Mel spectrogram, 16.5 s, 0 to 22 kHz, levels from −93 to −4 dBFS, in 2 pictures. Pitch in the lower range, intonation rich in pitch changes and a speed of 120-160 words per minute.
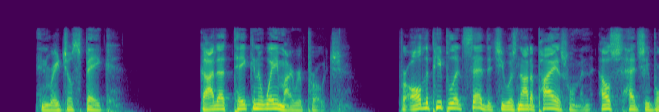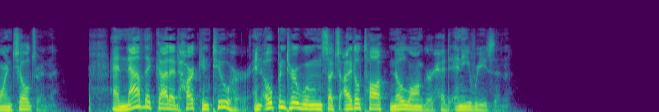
No: low, 120 Hz; wide, 5.9 semitones; average, 170 wpm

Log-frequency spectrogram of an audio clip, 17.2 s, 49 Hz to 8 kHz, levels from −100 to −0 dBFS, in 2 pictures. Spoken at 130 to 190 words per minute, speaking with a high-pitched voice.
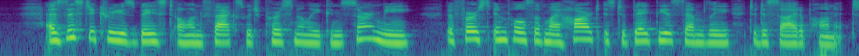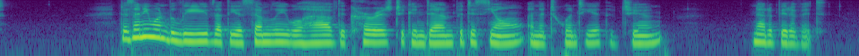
No: average, 175 wpm; medium, 175 Hz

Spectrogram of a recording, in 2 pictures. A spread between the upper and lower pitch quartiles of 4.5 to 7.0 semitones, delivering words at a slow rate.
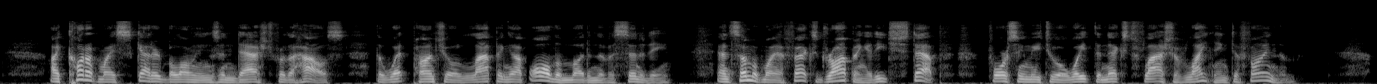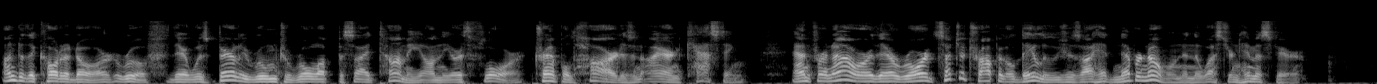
No: average, 5.3 semitones; average, 185 wpm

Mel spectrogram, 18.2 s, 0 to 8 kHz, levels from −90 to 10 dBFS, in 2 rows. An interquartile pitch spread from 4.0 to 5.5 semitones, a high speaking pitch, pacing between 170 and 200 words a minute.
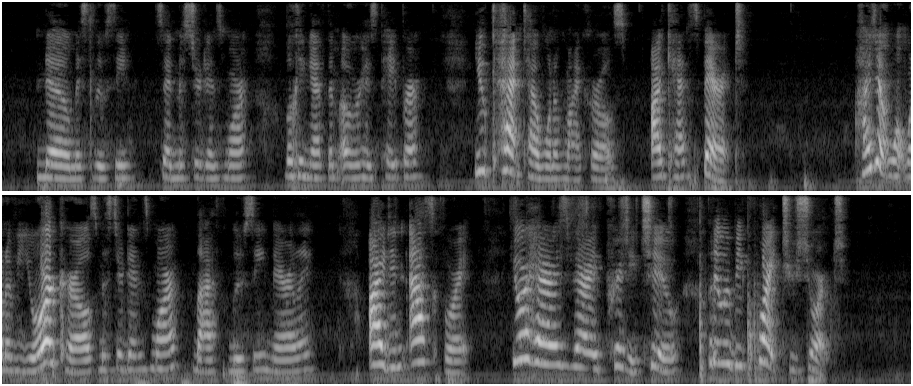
Yes: average, 5.2 semitones; high, 225 Hz; average, 175 wpm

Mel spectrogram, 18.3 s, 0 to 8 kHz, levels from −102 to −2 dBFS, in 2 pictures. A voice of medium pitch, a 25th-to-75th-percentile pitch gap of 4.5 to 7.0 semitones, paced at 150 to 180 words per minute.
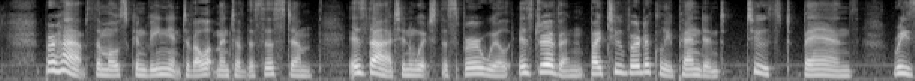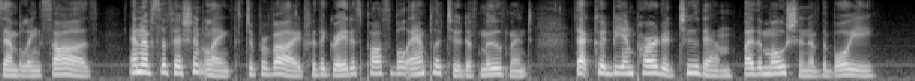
Yes: medium, 170 Hz; wide, 5.6 semitones; average, 165 wpm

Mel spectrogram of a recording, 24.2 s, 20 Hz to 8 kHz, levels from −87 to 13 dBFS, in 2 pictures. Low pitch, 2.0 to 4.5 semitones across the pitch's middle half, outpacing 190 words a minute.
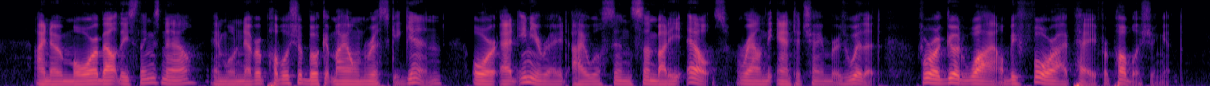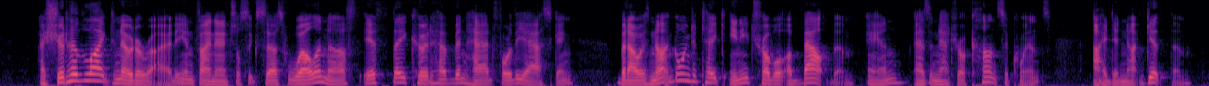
Yes: low, 115 Hz; average, 4.1 semitones; fast, 205 wpm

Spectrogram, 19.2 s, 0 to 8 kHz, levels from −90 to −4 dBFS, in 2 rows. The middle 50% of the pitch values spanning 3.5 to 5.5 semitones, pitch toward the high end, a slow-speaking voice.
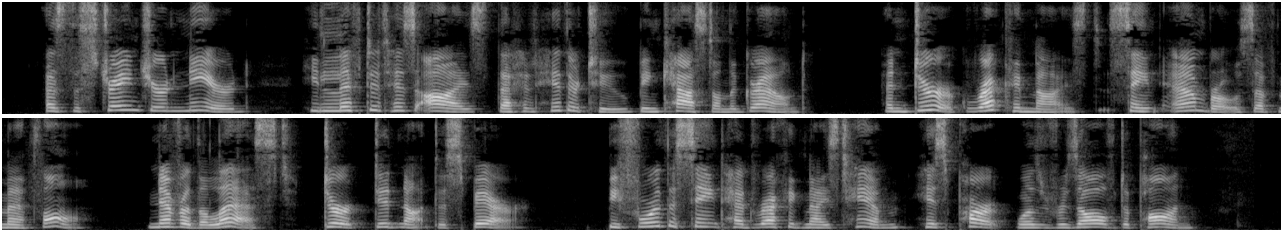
Yes: average, 3.8 semitones; high, 230 Hz; slow, 125 wpm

